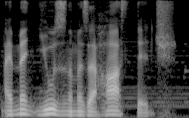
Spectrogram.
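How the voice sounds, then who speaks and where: A man's voice: low-pitched, a little fast, soft background music, close to an everyday voice. A man playing sneering profane gangsters. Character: hostile male crime bosses, magic gangsters. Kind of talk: audio roleplay drama.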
